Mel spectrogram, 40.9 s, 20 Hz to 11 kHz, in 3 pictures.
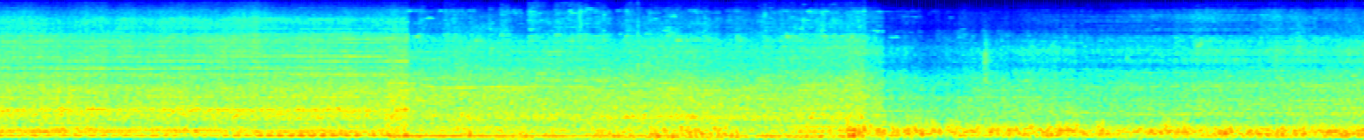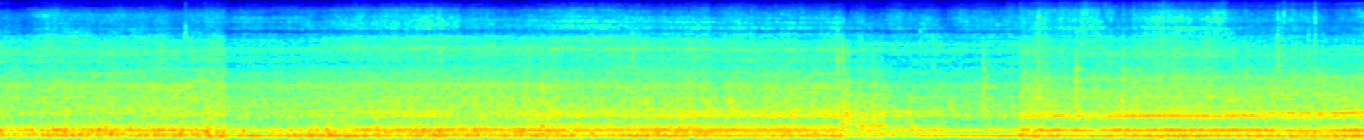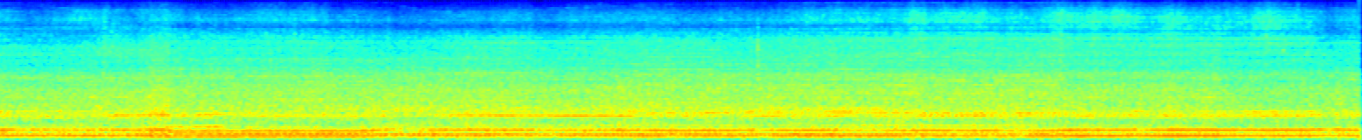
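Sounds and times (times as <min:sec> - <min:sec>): diesel engine running under load: 0:00.0 - 0:40.9.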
